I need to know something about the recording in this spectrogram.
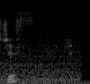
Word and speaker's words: Jif: My name's Jiff.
